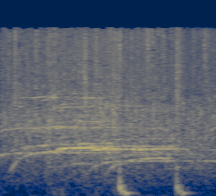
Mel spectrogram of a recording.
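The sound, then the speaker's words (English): Applause from a poetry-reading audience in New York City: a steady, fairly loud wash of clapping with a voice or two calling out over it and a couple of dull low thumps partway through. “New York City and Deaf Poetry, please give a warm round of applause to Mr. Miguel Algarin.”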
